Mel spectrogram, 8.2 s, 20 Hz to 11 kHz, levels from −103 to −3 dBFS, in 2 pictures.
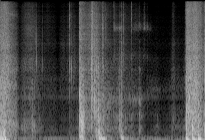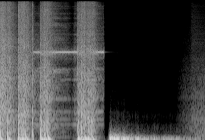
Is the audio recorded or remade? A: remade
